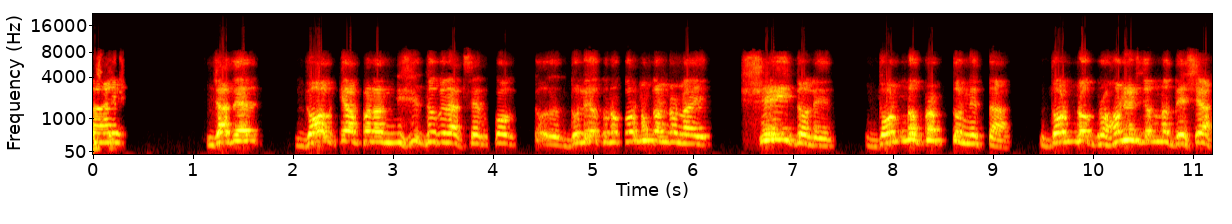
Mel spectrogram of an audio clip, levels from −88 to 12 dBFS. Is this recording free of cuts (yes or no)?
yes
